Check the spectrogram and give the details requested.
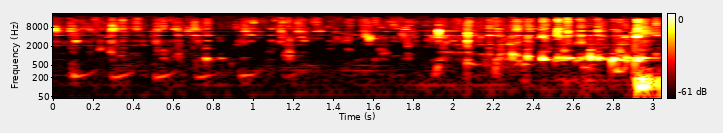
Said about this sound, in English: We're doing a little ASMR. Pouring yourself another margarita there, I see. Yeah. It is National Margarita Day.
